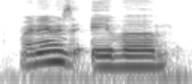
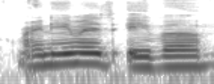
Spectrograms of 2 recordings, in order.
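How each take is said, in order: Both takes have the same delivery.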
